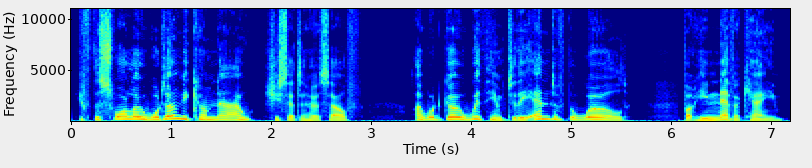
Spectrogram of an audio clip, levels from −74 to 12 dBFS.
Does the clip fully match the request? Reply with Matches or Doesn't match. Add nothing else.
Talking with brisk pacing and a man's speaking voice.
Matches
